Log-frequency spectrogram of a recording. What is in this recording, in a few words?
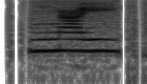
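"ngai3", Cantonese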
